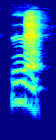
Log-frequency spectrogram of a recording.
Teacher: दांतों के ऊपर वाले मसूड़े पे लग रहा है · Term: वर्तस्य व्यंजन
